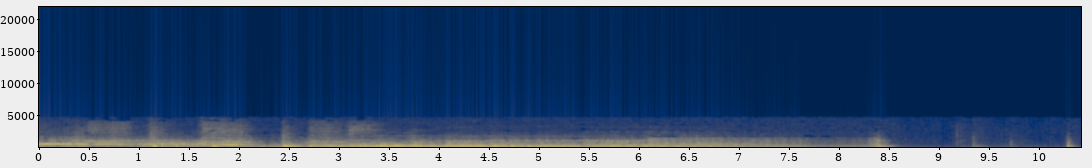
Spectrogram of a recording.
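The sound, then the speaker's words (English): Loud, brassy elephant trumpeting fills the scene in long overlapping blasts, then cuts off abruptly, leaving a few scattered thuds and rustles as the animals move on. Four elephants, each ridden by a man, pass by. “It was Mark atop an elephant. And behind him were three other men on more elephants.”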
